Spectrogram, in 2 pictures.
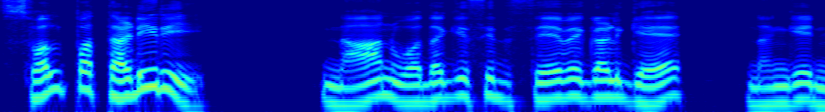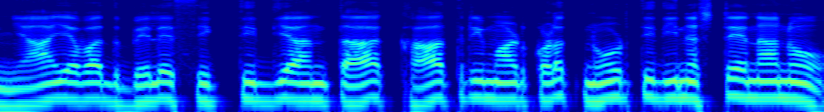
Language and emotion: Kannada, disgusted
